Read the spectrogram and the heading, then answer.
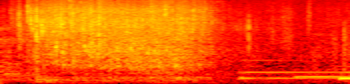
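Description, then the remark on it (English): Water gushes and splashes from a tap over people's faces for about a second, a hissing rush, then cuts off and gives way to a brief, steady tonal whine. “That water run over, running over their faces, St. Peter, made the sweetest sound that had reached my heavenly ear since I left the earth.”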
